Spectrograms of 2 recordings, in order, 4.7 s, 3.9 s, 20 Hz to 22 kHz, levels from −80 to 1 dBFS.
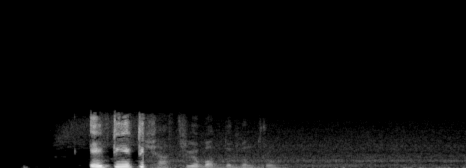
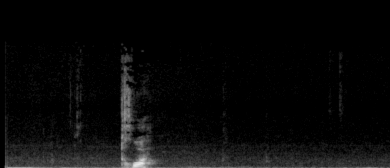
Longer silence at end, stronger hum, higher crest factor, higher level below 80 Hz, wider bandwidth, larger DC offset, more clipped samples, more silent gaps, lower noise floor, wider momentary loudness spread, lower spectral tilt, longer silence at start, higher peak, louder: first, 1.95 s vs 0.2 s; neither; about the same, 22 dB vs 22 dB; second, -60 dBFS vs -36 dBFS; second, 7.6 kHz vs 15.5 kHz; neither; neither; neither; first, -62 dBFS vs -47 dBFS; about the same, 25 LU vs 26 LU; about the same, -5.5 dB/octave vs -6 dB/octave; first, 0.9 s vs 0.05 s; about the same, -2 dBFS vs -2 dBFS; about the same, -18 LUFS vs -17 LUFS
